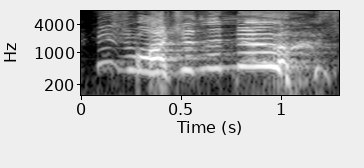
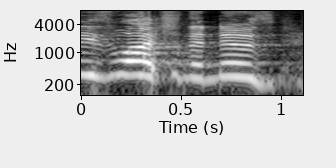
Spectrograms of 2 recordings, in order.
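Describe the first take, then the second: First: High, loud mock holler; laughing, exaggerated shouted imitation; imitated scream. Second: Said in the usual way. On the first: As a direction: yell it like an overexcited fan. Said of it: "and Frankie screams".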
